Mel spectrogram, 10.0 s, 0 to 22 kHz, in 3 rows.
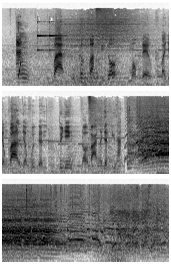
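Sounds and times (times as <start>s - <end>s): group cheering and shrieking: 5.8s - 10.0s.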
